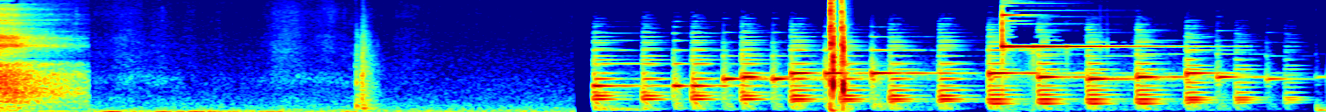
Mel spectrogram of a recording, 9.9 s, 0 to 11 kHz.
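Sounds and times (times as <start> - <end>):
bright bell ding: 7.5 - 8.9.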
